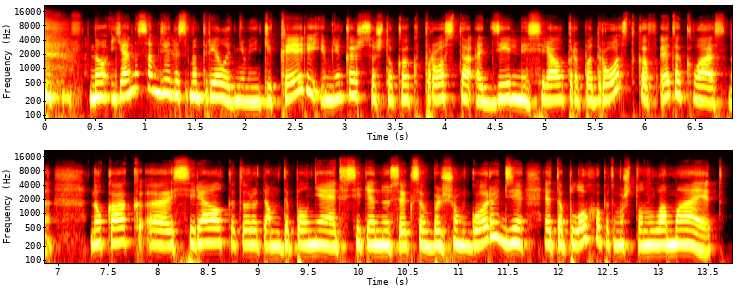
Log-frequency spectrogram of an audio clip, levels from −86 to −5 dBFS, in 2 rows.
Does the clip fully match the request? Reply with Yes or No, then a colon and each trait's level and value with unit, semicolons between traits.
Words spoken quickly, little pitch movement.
Yes: fast, 165 wpm; narrow, 1.7 semitones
